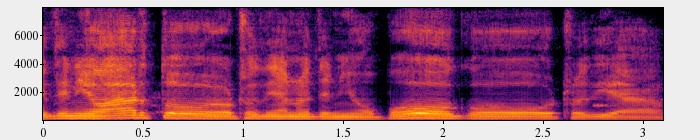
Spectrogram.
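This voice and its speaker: Someone speaks at a moderate pace against a quiet background. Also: man. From Chile. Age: 50s. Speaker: livestreamer. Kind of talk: casual chat. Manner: halting. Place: home room. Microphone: phone near.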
